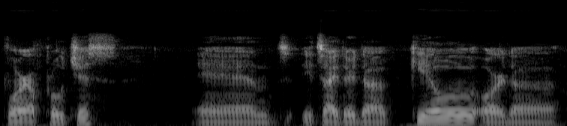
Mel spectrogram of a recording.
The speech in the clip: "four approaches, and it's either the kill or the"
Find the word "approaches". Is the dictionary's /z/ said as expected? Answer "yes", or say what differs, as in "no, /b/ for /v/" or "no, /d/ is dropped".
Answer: no, /s/ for /z/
